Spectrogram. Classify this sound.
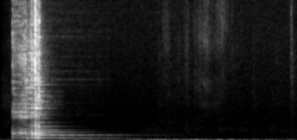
Sound effects > Other mechanisms, engines, machines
